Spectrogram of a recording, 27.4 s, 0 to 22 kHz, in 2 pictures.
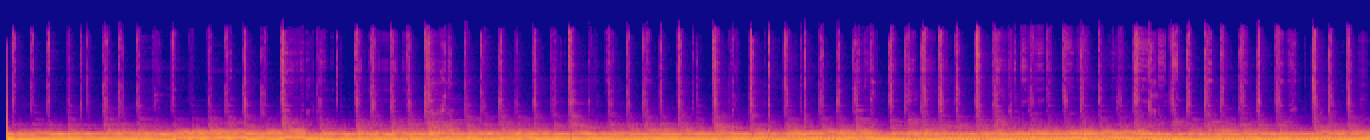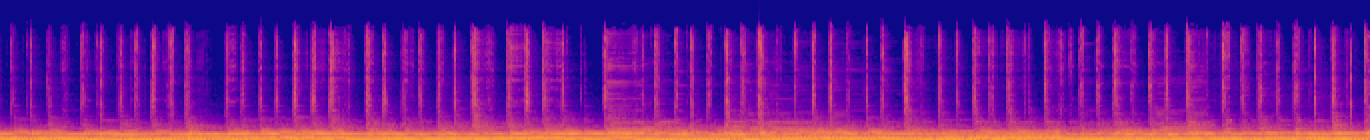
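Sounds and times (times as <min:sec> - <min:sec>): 
intro riff: 0:00.0 - 0:27.4.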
